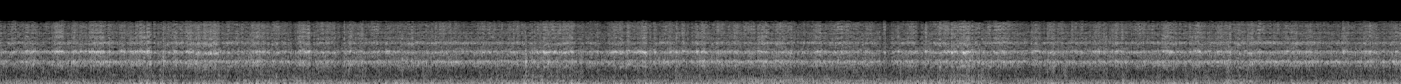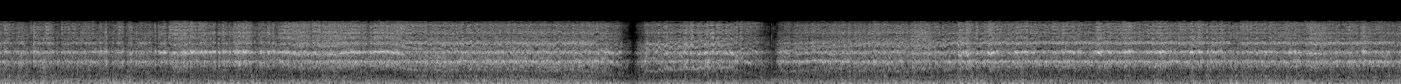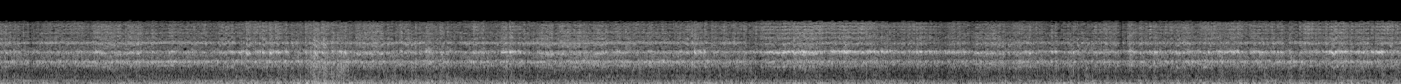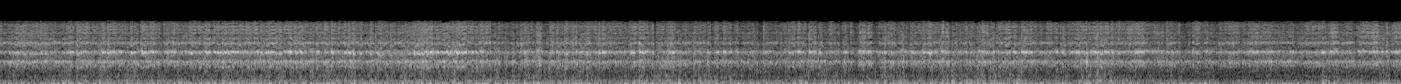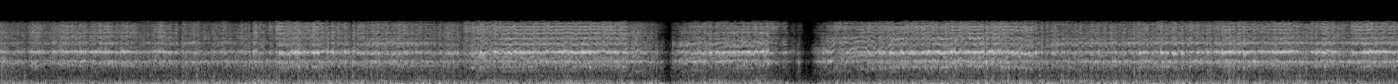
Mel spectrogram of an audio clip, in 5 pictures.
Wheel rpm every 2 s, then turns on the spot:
230, 230, 230, 240, 230, 240, 230, 230, 230, 200, 120, 170, 230, 230, 230, 230, 230, 230, 230, 230, 230, 230, 240, 230, 230, 230, 230, 230, 240, 230, 210, 140, 140, 210, 230.
none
